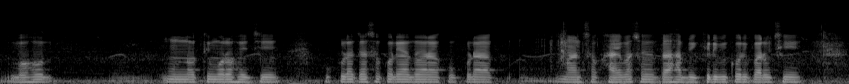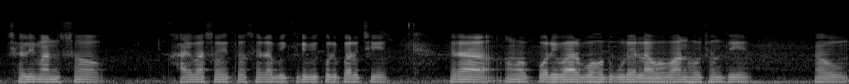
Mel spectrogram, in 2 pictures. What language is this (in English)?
Odia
